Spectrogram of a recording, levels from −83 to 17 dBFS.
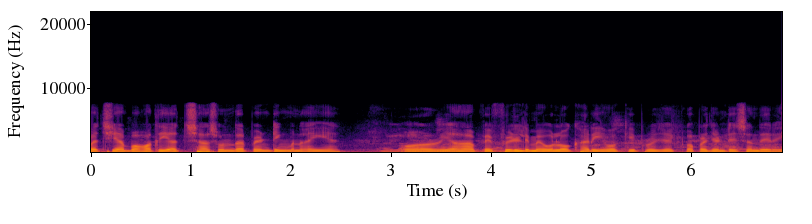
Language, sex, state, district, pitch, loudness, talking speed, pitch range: Maithili, male, Bihar, Begusarai, 125 Hz, -15 LUFS, 210 wpm, 120-135 Hz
